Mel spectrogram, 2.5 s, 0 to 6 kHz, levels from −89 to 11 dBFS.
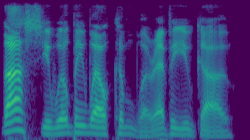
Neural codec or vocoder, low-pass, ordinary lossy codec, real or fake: none; 5.4 kHz; Opus, 64 kbps; real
